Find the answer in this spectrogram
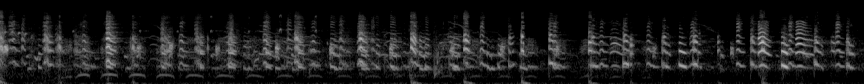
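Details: Eurasian coots in migration season: a dense, nonstop chorus of harsh, nasal, clipped calls from many birds overlapping, with a row of softer low honking notes in the first two seconds.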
